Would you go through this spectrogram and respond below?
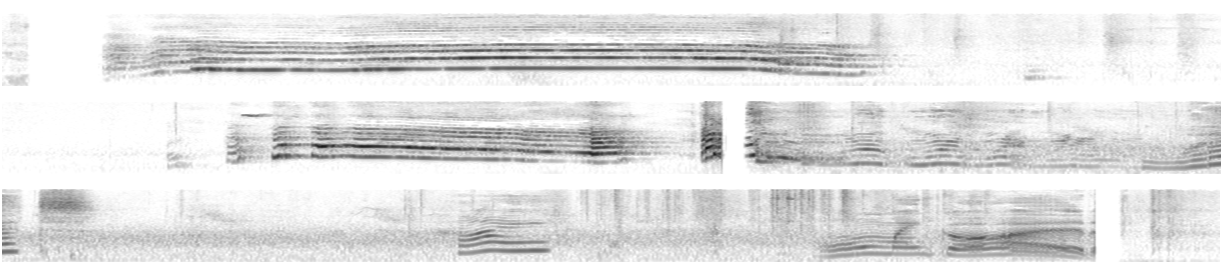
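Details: Pet Siberian Husky howling: a steady four-second howl, a shorter rising one after a pause, then a run of wavering, yodel-like cries that swoop down and climb back up, with faint background hiss.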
